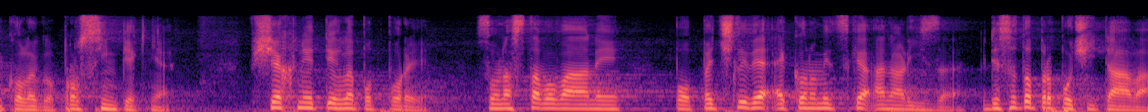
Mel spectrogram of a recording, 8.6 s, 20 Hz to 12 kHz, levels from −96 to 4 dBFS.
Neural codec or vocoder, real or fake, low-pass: none; real; 7.2 kHz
